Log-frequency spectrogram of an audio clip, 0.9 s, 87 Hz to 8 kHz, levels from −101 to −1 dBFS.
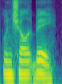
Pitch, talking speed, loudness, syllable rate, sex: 140 Hz, 255 wpm, -12 LUFS, 5.1 syllables/s, male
